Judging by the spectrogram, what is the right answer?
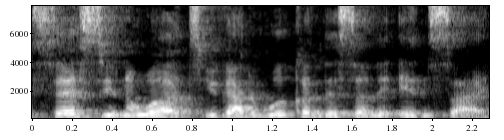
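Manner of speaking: ordinary delivery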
